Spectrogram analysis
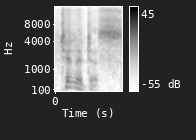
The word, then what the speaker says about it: tinnitus: Ted, talking about something called tinnitus. Yep, tinnitus.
